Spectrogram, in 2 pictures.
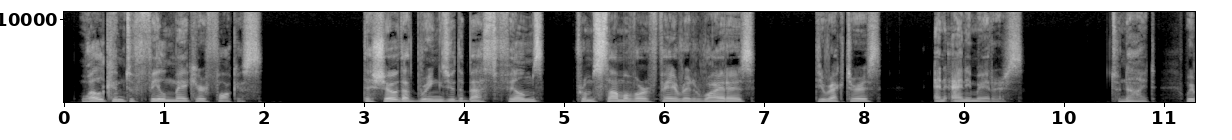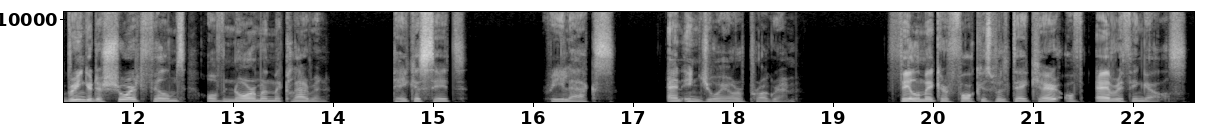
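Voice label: Romanian male accents American English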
